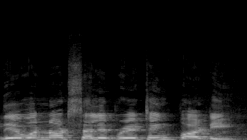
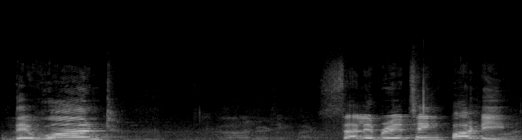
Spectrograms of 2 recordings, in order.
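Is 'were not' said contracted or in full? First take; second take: full; contracted. First: The words were and not are said separately. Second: Were and not are joined into weren't. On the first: "वर नॉट को इतना बोला नहीं जाता" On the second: "weren't बोला जाता है भाई"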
